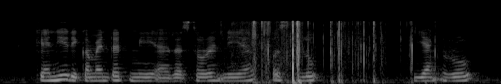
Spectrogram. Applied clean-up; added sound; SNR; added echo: none; Wood; -1 dB; reverberation time 0.3 s.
